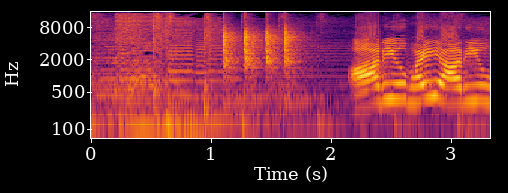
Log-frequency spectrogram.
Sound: knocking on the door

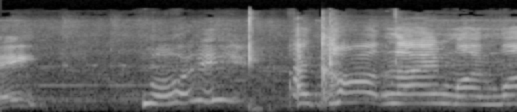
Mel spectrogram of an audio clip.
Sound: snaps fingers

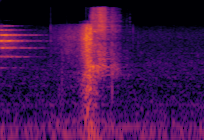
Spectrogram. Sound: breath

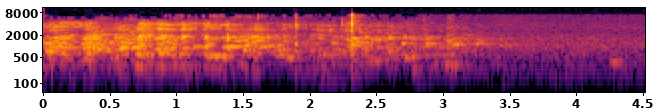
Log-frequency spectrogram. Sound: laughter

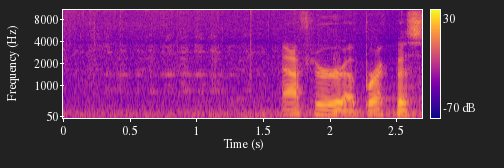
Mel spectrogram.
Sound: sausage sizzling deliciously; tool scraping gently

